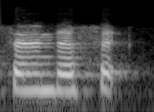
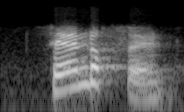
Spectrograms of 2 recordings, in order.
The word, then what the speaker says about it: Sandalphon: It's also the color of Archangel Sandalphon. I can't say his name today. Sandalphon.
